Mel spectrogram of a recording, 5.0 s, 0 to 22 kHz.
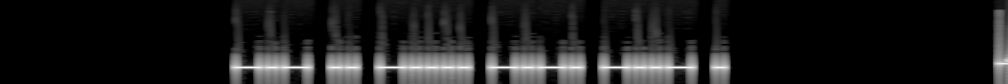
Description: Morse code, heard as a keyed tone, about 30 wpm, 700 Hz. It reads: KI6CXE
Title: USA Call Signs 30wpm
